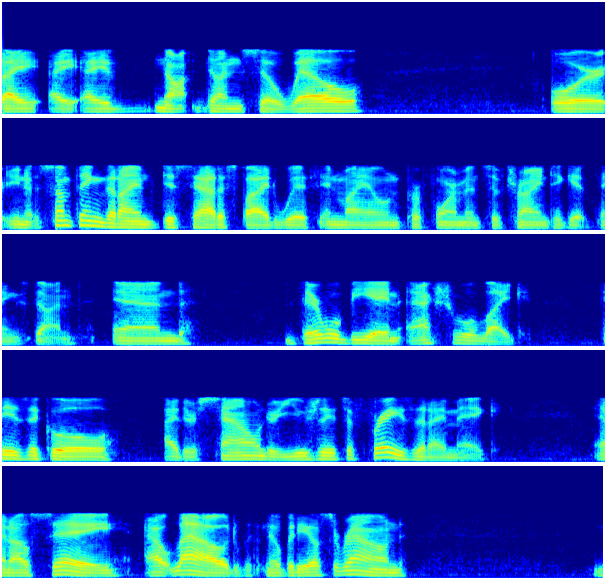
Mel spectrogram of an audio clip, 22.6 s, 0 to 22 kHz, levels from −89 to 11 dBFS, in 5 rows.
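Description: Speech runs the whole way through with a boxed-in, telephone quality: there is nothing above 4 kHz, and the voice has a buzzy, synthetic edge. That is the sound of the AMR narrowband mobile codec, which rebuilds the voice at 8 kHz from a vocal-tract model fed by a handful of pulses. The damage is plainly audible, and the degree of buzz points to a mid-rate mode of around 10.2 kbps. From about 1.48 to 1.51 s, just before "done so well", the voice briefly dips and wavers, then comes back a little rough. The dip is short, consistent with a single lost 20 ms frame. It is a case of lost AMR speech frames: a frame failed its checksum, so the decoder repeated the last good pitch and vocal-tract settings at lower gain to bridge the gap.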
